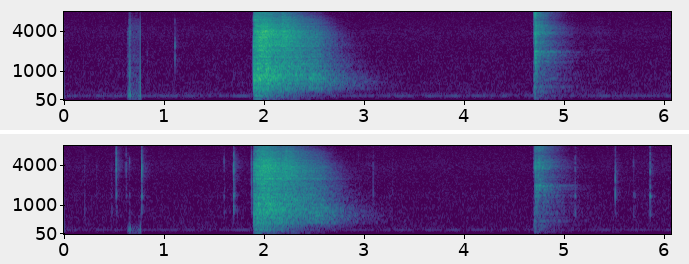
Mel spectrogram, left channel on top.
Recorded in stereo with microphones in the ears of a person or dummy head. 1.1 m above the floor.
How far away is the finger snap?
About 1.0 m.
